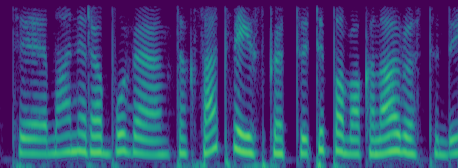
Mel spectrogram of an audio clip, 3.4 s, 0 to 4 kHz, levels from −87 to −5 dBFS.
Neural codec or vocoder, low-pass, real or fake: codec, 16 kHz, 1 kbps, X-Codec, HuBERT features, trained on balanced general audio; 3.6 kHz; fake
